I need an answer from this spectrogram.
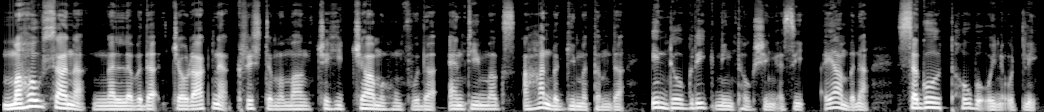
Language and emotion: Manipuri, neutral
